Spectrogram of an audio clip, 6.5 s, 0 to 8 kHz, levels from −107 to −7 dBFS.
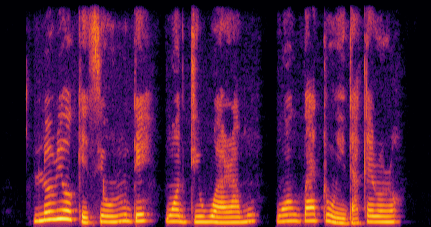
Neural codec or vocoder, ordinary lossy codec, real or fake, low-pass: none; none; real; none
